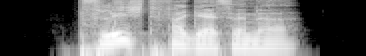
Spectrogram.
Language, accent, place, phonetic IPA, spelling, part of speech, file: German, Germany, Berlin, [ˈp͡flɪçtfɛɐ̯ˌɡɛsənə], pflichtvergessene, adjective, De-pflichtvergessene.ogg
- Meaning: inflection of pflichtvergessen: 1. strong/mixed nominative/accusative feminine singular 2. strong nominative/accusative plural 3. weak nominative all-gender singular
